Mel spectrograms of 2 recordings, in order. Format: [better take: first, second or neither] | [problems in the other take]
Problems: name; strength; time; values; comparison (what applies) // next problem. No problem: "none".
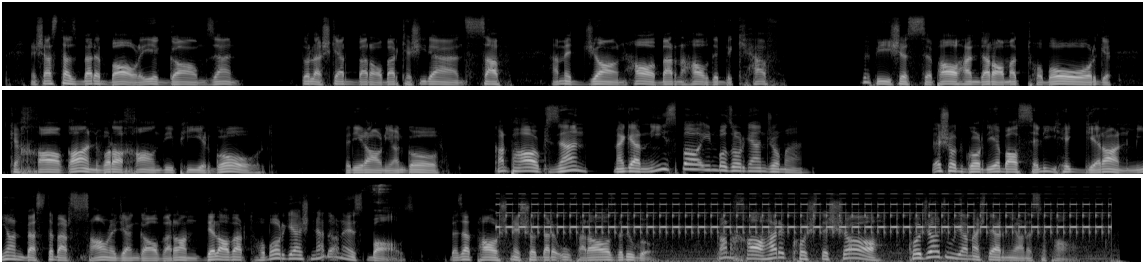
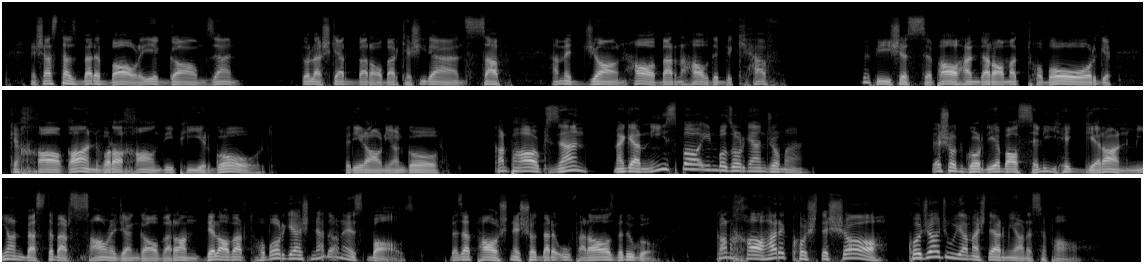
second | jangling keys; faint; at 27 s; peak 10 dB below the speech // alarm; loud; from 28 s on; peak 3 dB above the speech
